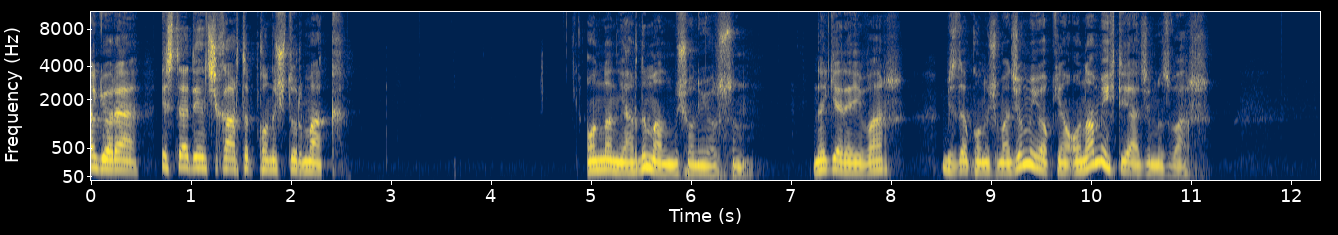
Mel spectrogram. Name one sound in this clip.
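A middle-aged man speaks forcefully into a microphone, with pauses.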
